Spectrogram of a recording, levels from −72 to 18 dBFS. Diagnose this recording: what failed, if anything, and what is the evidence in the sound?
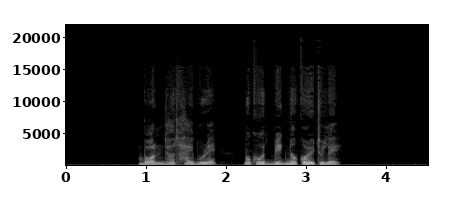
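The codec stage is where it went wrong: the speech carries two layers of compression artefacts mixed together from start to finish, the signature of transcoding between lossy codecs. It sounds like a low-rate Opus pass, likely re-encoded through WMA at a much higher rate, with nothing above 20.1 kHz.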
